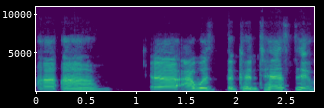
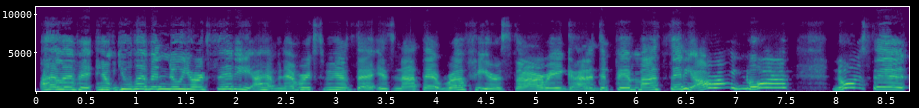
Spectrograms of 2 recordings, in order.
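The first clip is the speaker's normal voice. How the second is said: ordinary talk, nothing marked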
